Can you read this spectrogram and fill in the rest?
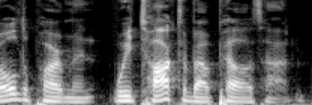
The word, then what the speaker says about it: Peloton: And we have to discuss the stationary bike company, which I still cannot pronounce, Peloton. – Even though I've been saying it to you for the past 2 weeks. – You know what's funny? – Pelotonin.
